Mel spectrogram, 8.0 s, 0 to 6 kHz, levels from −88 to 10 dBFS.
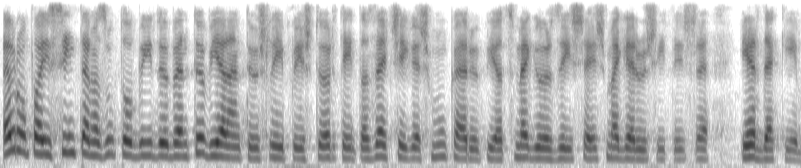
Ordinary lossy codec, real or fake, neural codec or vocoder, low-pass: none; fake; codec, 24 kHz, 6 kbps, HILCodec; 5.4 kHz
